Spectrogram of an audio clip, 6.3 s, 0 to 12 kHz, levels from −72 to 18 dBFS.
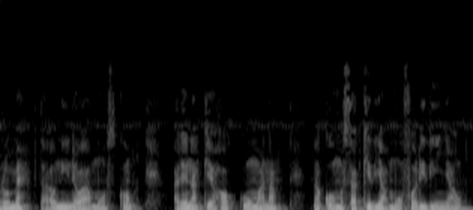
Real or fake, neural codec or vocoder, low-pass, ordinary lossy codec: real; none; 10.8 kHz; MP3, 32 kbps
